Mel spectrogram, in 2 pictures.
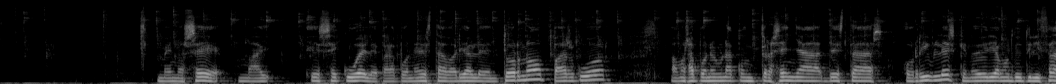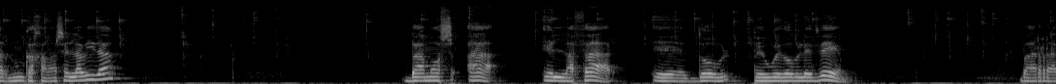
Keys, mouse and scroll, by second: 1.0-13.1 typing, 14.2-18.7 typing, 20.0-21.1 typing.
